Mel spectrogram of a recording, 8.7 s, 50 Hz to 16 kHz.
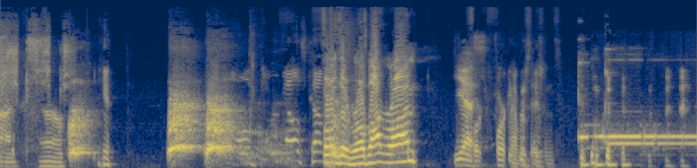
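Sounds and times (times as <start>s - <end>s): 
speech: 0.1s - 1.5s, 3.1s - 8.5s
dog barking: 0.8s - 1.3s, 2.1s - 3.5s.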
